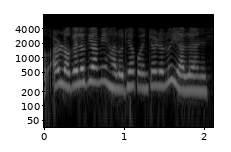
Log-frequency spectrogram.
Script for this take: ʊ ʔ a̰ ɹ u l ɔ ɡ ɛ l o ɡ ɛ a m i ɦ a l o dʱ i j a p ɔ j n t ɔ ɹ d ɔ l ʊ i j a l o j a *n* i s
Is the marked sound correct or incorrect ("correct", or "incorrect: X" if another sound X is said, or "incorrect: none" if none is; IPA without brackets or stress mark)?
correct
